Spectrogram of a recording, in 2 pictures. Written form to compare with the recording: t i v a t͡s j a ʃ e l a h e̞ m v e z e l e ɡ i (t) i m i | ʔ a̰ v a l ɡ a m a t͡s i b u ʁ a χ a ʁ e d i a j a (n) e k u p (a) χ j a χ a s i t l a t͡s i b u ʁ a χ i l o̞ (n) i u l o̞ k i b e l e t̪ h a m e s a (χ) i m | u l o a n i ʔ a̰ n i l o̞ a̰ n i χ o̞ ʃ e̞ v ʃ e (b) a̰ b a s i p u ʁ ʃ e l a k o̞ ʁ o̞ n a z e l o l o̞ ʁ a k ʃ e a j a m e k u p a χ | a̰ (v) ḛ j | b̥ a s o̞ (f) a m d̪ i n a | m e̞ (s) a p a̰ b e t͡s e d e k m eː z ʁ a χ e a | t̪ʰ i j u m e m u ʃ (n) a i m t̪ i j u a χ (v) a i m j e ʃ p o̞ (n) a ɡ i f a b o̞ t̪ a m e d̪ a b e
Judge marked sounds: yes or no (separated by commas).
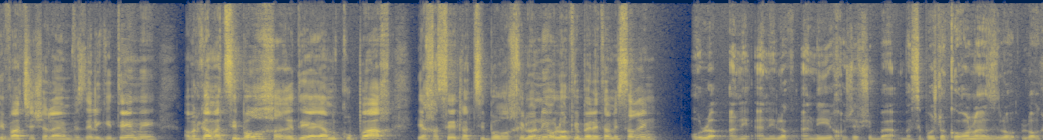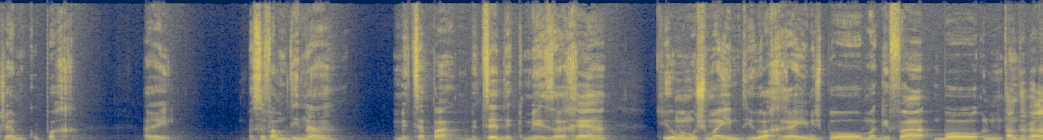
yes, no, yes, yes, no, yes, no, yes, no, no, no, no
